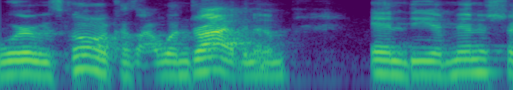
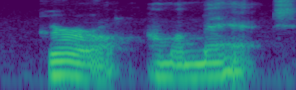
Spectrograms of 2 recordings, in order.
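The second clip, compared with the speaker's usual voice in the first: soft, hushed half-whisper under the breath; 6 dB quieter than usual. Retelling how she half-whispered to her friend downstairs, retelling a half-whisper. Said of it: "I'm whispering, whispering to my friend".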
